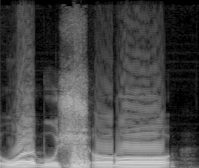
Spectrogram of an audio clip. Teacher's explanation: shin itu memiliki salah satu sifat namanya tafasyi. Apa itu tafasyi? Yaitu intisyarus saut, menyebarnya suara di dalam mulut.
